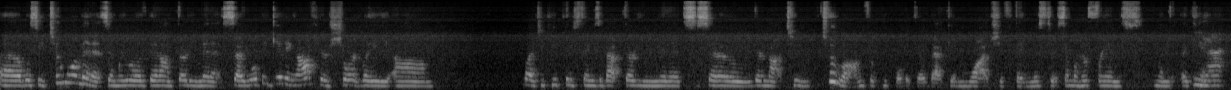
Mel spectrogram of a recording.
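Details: Adult woman; Normal speech.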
